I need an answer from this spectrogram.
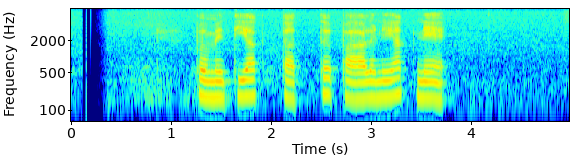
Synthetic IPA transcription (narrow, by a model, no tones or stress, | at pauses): pomət̪ijakt̪at̪ːəpaːlənejaknɛː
